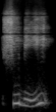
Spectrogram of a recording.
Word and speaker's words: SHIBI: So SHIBI, that's how we pronounce it, is a graduate faculty in the University Brunei Darussalam.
